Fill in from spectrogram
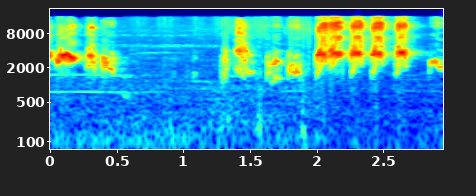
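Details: Red-whiskered bulbul kept as a decoy to lure wild birds and trained at home to sing fired-up competition song: bright chirpy phrases at the start, a quiet gap, then a burst of rapid, sharp, repeated notes.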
